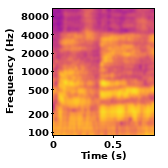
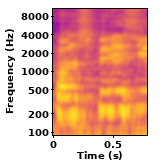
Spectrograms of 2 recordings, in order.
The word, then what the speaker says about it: conspiracy: अब ये word कॉन्स्पायरेसी आप बोल सकते हैं, इसको कॉन्स्पिरेसी भी बोलते हैं.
